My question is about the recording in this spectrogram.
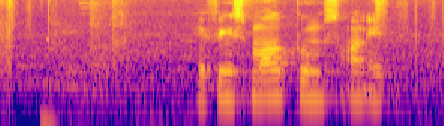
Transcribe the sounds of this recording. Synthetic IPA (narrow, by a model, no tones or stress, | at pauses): hɛfɪ̃ŋsmɔlb̥umsɔ̰̃nɪt̪̚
